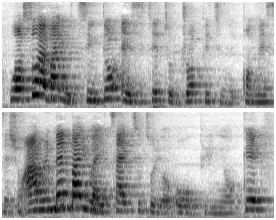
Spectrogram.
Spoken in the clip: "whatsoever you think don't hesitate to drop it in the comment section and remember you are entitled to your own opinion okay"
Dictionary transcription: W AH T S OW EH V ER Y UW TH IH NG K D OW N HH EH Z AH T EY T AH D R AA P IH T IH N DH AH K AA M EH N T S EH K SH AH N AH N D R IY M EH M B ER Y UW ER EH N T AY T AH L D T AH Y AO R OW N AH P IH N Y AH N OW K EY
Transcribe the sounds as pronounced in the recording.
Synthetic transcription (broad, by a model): W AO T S OW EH V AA Y UW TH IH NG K D OW N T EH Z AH T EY T AH D R AA P IH T IH N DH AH K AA M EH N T S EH SH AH N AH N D R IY M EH M B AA Y UW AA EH T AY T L T AH Y AO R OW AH P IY N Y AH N OW K EY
